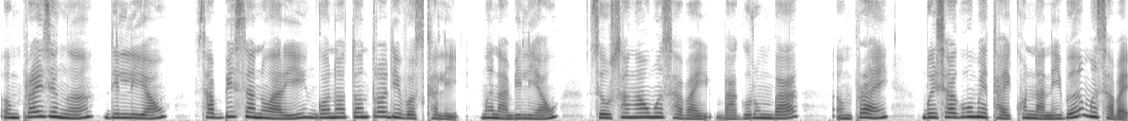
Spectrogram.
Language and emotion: Bodo, neutral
